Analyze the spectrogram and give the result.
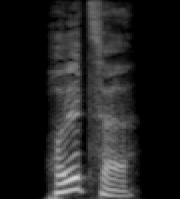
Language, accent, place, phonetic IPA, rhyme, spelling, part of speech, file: German, Germany, Berlin, [ˈhɔlt͡sə], -ɔlt͡sə, Holze, noun, De-Holze.ogg
- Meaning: dative singular of Holz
